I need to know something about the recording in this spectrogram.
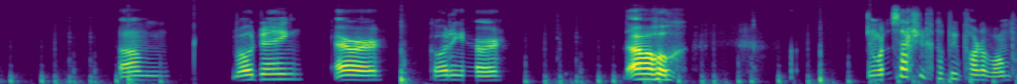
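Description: Soft, quick thuds of blocks being struck and broken repeat throughout.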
